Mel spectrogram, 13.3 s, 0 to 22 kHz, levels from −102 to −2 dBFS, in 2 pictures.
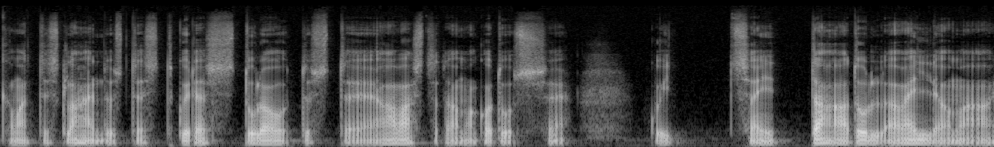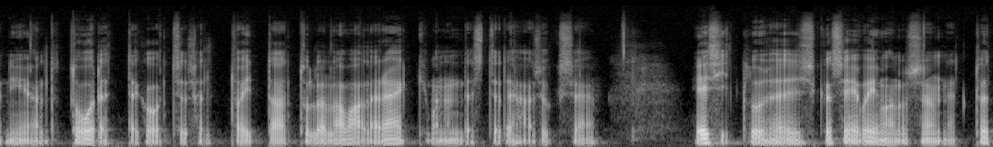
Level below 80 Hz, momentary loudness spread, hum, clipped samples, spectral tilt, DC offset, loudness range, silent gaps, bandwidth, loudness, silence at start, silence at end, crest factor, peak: -54 dBFS; 11 LU; none; under 0.1%; -6 dB/octave; under 0.1%; 3 LU; none; 14.5 kHz; -27 LUFS; 0 s; 0 s; 24 dB; -2 dBFS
